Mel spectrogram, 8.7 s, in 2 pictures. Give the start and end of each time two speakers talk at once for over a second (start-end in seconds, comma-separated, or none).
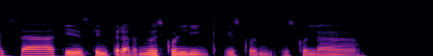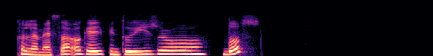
none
